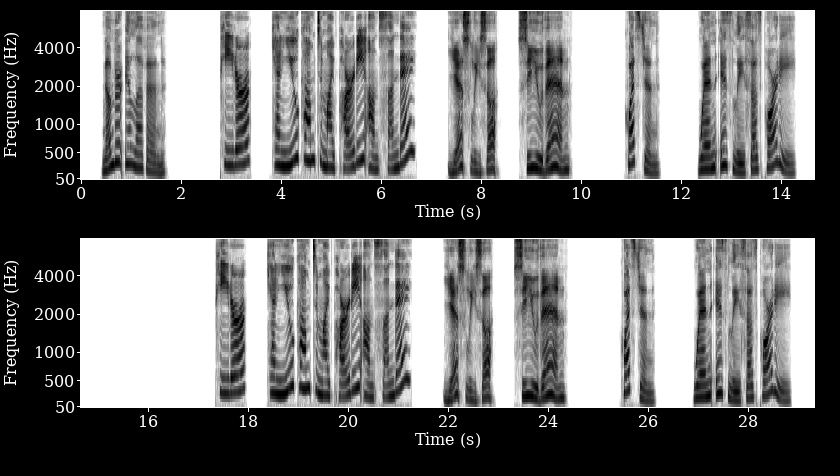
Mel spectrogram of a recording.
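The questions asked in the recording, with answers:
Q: When is Lisa's party?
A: On Sunday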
